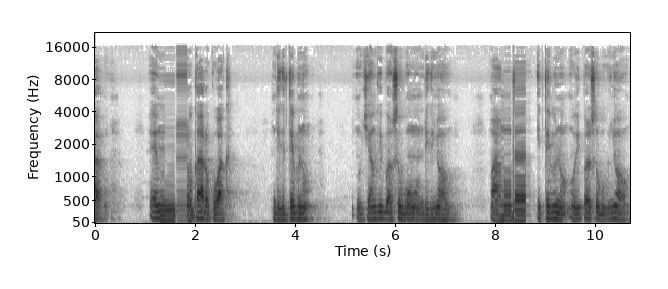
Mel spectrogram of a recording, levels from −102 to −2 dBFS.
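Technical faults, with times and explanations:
1.30 to 2.00 s and 8.00 to 8.84 s, robotic sound from repeated short buffers: new audio is likely arriving too slowly, so the playback side keeps looping the last 10 ms of speech instead of waiting, which fits a 10 ms buffer. The loop imposes a steady 100 Hz buzz that turns the speech into a rigid, metallic buzz, with most of the first stretch and all of the second replaced, the latter ending just before "intee bunú".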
